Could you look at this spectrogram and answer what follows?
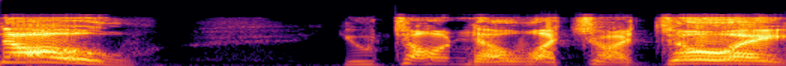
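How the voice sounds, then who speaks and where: Someone shouts in a raspy, put-on character voice. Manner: horrified, screaming.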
